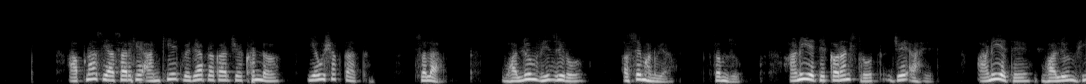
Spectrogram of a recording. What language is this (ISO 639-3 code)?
tam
